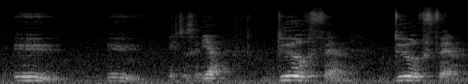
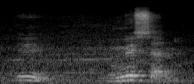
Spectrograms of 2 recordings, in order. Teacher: la U con umlaut se pronuncia entre una I y una U. Es un sonido intermedio de los dos, de una I y una U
